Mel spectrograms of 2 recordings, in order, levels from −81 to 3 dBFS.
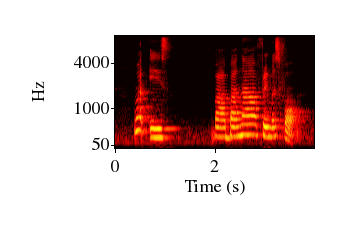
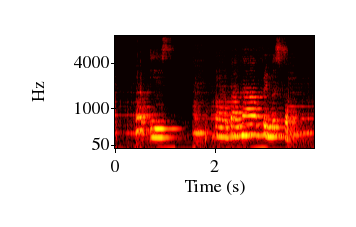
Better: first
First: none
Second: noise reduction (neural separator model SepFormer DNS4)

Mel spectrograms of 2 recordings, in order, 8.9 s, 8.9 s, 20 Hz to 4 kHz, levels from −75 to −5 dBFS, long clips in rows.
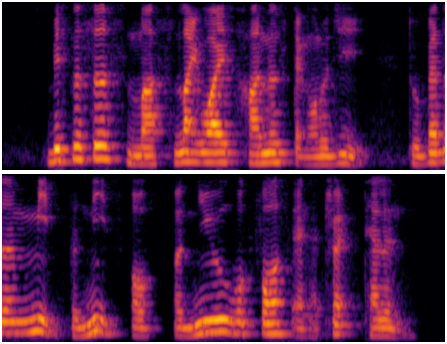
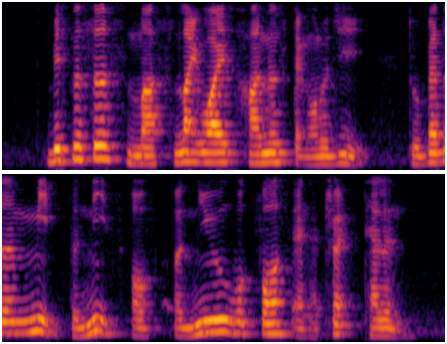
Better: second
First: noise reduction (neural mask model Resemble Enhance denoiser)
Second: none

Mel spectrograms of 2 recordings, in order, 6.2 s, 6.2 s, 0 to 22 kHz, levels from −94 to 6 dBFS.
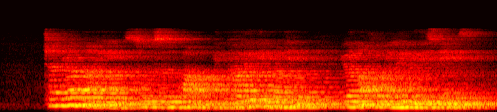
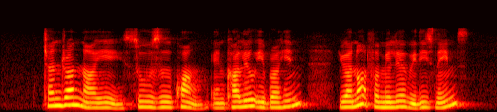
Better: second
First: room echo; dies away in 2.1 s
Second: none

